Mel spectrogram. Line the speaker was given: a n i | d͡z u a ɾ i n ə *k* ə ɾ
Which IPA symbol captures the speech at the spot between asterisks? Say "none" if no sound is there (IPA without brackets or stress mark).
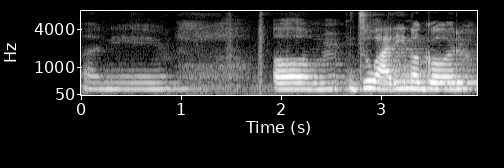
ɡ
